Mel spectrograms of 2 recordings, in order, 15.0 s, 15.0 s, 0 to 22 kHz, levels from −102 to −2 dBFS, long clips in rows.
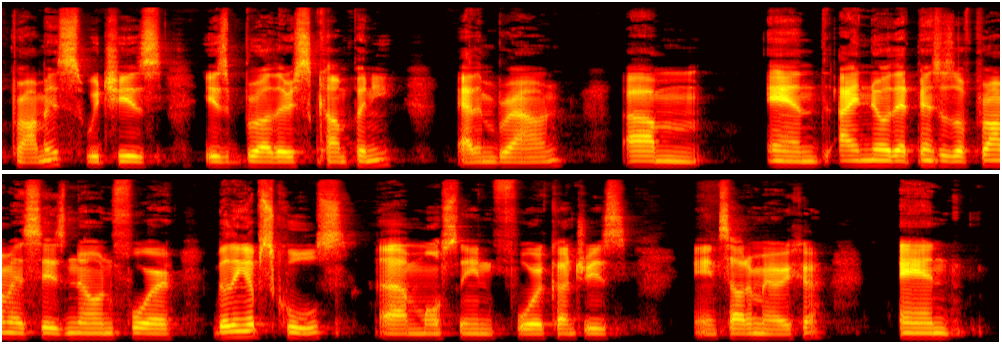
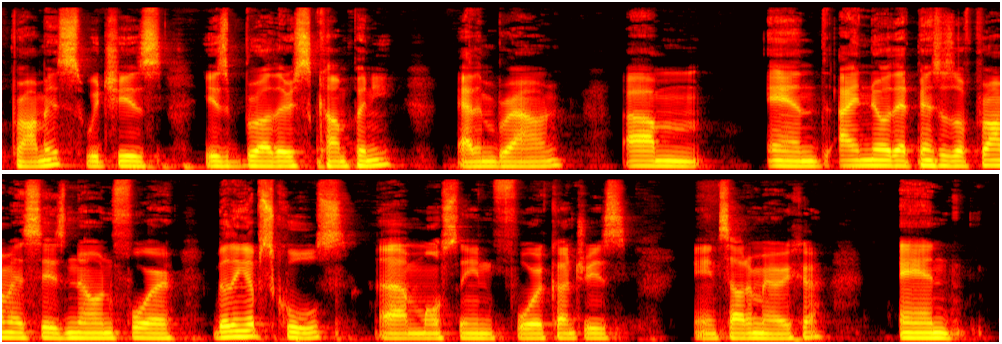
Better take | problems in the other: second | thin; somewhat; fading below 250 Hz

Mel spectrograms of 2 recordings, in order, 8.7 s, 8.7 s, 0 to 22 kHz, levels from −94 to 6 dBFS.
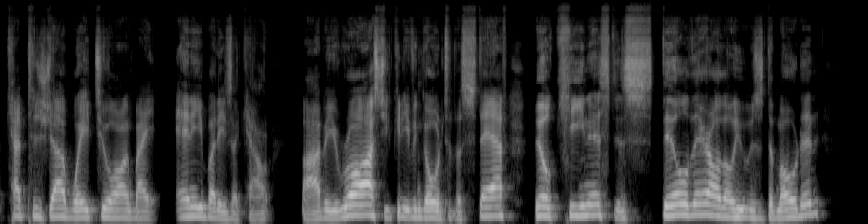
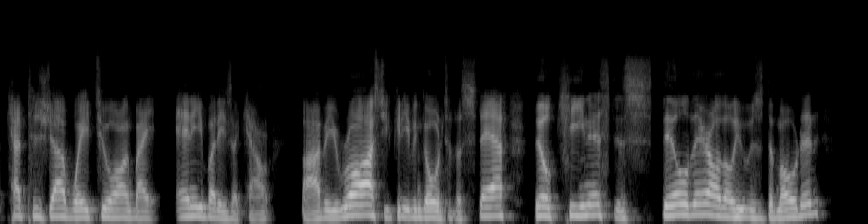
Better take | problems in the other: first | muffled; very; fading above 2.5 kHz

